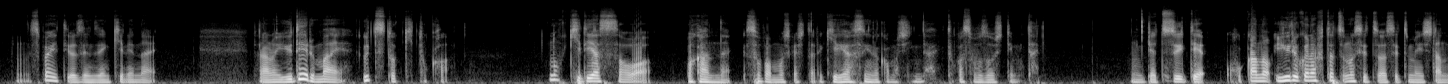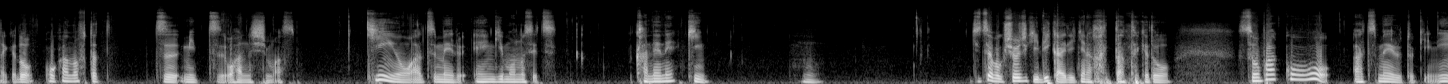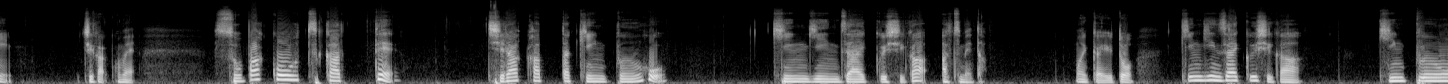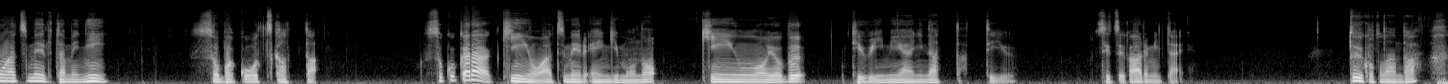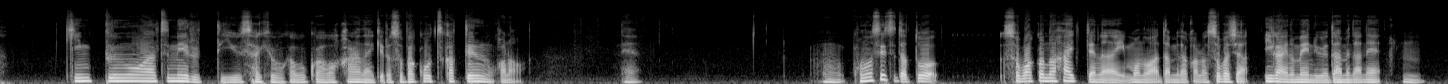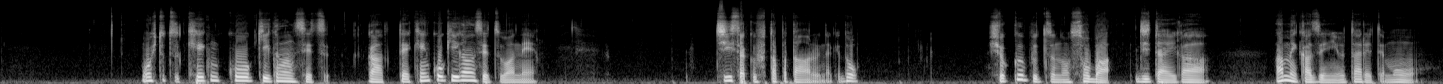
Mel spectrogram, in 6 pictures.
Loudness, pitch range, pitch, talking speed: -13 LUFS, 90-135 Hz, 110 Hz, 255 characters per minute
